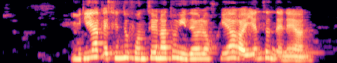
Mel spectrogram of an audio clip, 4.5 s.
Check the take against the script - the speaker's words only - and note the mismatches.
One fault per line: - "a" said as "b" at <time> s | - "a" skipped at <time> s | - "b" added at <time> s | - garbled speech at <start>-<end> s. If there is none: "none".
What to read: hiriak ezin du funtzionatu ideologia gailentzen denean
none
